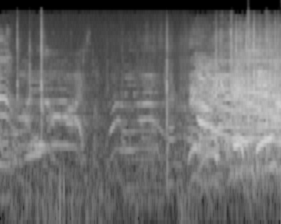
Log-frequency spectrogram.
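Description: A metal bat cracks against a baseball.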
